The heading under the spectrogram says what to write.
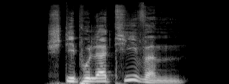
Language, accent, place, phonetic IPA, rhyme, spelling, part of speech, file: German, Germany, Berlin, [ʃtipulaˈtiːvm̩], -iːvm̩, stipulativem, adjective, De-stipulativem.ogg
- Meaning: strong dative masculine/neuter singular of stipulativ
